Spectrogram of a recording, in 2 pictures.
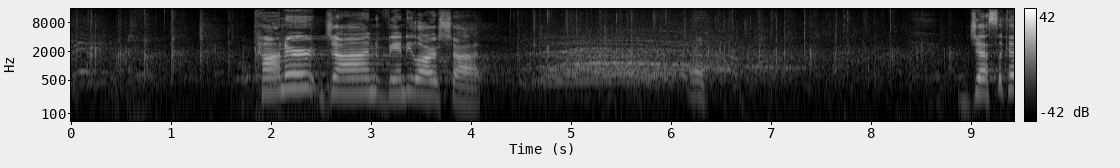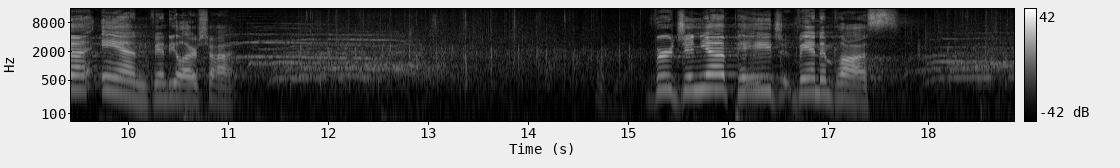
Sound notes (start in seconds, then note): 0.0 crowd cheering; 8.3 crowd cheering; 15.4 crowd cheering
